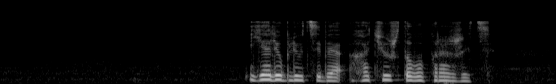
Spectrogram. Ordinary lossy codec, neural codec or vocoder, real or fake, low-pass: none; none; real; none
